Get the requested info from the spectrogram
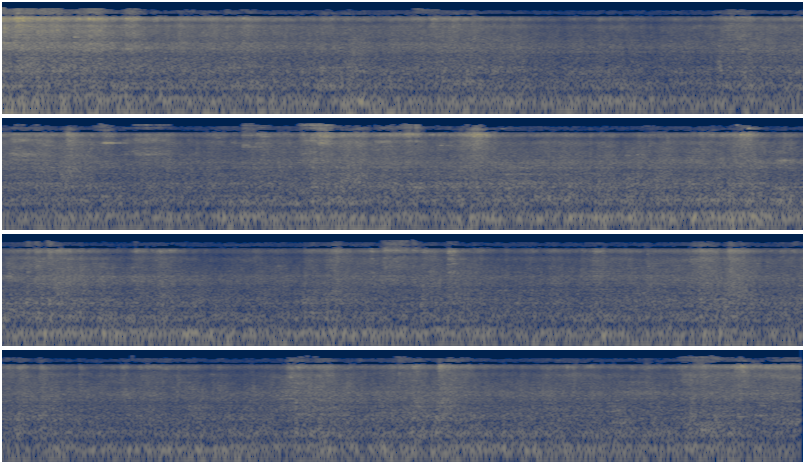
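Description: Autorack freight cars rolling past at a grade crossing: a steady low rumble of steel wheels on rail, with occasional faint clicks.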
